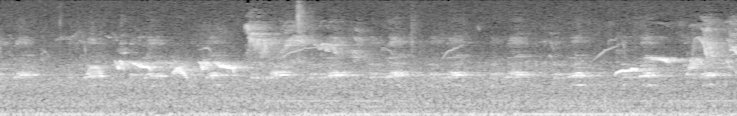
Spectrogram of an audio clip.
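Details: Eurasian coot family with seven chicks recorded in Beverwijk, the Netherlands: repeated short peeps with scattered higher squeaky whistles, a burst of harsher sound midway, and a steady low rumble.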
